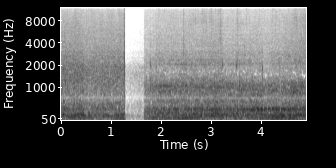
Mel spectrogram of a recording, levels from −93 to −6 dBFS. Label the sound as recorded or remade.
recorded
